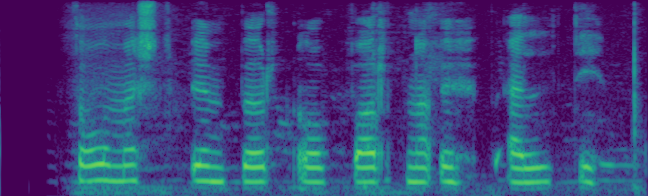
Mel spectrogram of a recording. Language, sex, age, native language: Icelandic, male, 12, Icelandic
